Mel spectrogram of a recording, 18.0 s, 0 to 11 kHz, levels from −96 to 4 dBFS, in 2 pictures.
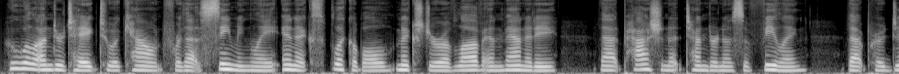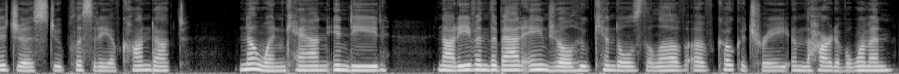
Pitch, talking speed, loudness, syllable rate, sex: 190 Hz, 150 wpm, -17 LUFS, 5.0 syllables/s, female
